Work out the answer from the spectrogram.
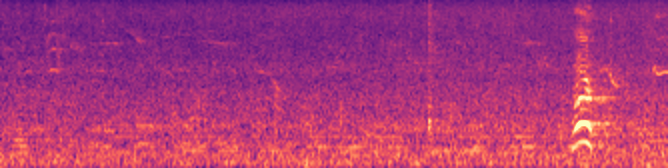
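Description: Quiet rural outdoor background with a few faint bird chirps, and one short, loud pitched call a little over four seconds in.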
